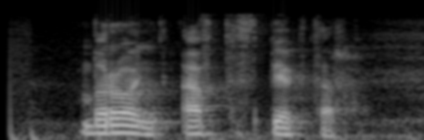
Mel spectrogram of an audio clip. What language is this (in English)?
Russian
